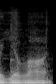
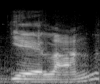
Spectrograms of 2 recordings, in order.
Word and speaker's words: Yelan: Number 4, Yelan. Not Yelan. Who? No one pronounces Kendake. Yelan, okay? Stop pronouncing her name as if she was related to Kanye West. Number 3. Okay, if it's Chinese, it's Yelan.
